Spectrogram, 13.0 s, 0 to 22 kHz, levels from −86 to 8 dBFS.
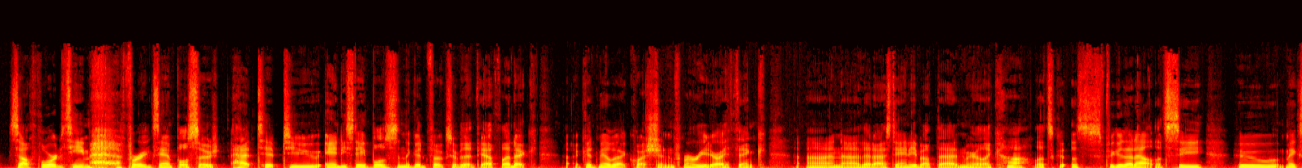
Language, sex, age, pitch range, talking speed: English, male, 20-39, 110-140 Hz, 240 wpm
